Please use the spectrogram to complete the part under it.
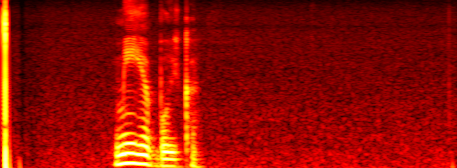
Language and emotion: Russian, neutral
